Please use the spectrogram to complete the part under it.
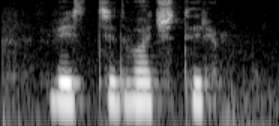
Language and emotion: Russian, neutral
